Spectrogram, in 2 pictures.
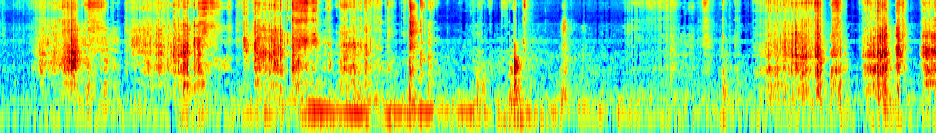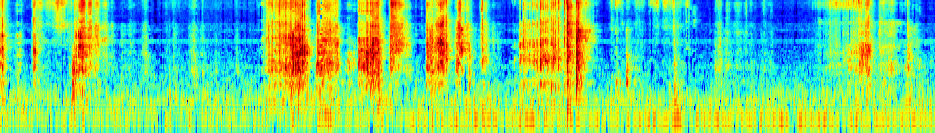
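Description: Scissors cutting paper around a drawn outline for a children's Mother's Day card, giving repeated bursts of snipping and scraping in clusters with pauses between, fairly close and quiet, with no talk.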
